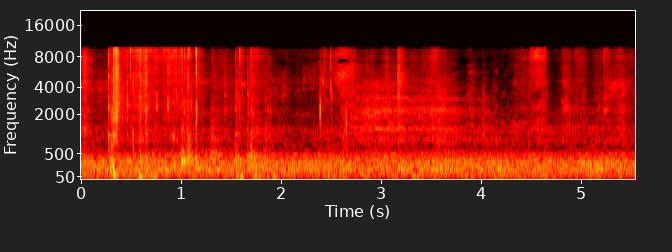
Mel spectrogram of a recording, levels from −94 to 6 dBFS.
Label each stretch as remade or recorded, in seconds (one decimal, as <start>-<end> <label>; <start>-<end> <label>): 0.0-2.3 remade; 2.3-2.8 recorded; 2.8-3.7 remade; 3.7-4.4 recorded; 4.4-5.5 remade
